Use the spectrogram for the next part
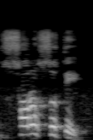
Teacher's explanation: সরস্বতীতে ব একটা আছে, হ্যাঁ, তো বটা উচ্চারণ করছি না আমরা, ঠিক আছে, তো বটা সাইলেন্ট থেকে যাচ্ছে, তো ওটাকে আমরা কি বলি? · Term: ব ফলা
